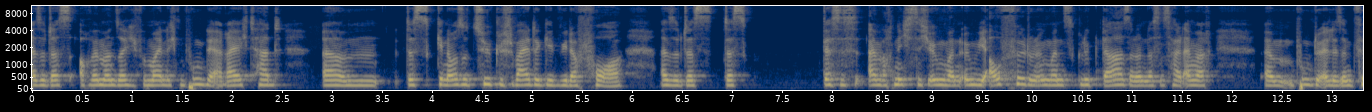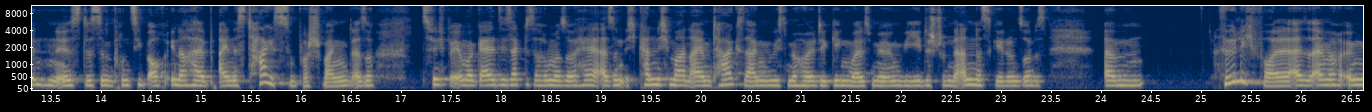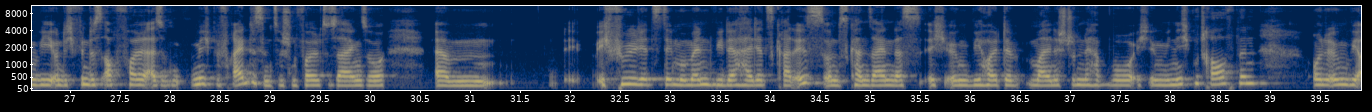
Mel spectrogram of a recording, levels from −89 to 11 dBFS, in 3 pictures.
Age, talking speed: 20-39, 220 wpm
